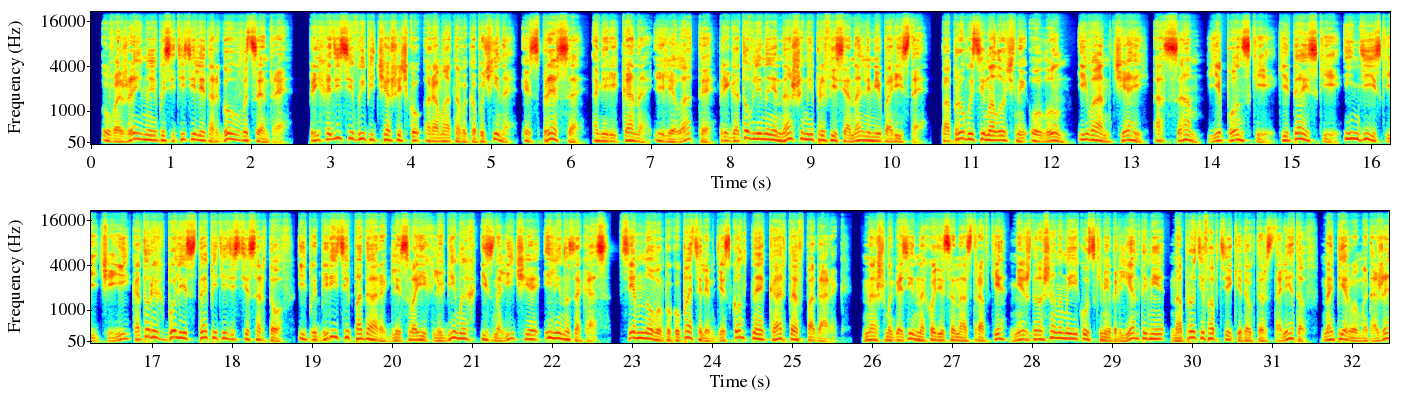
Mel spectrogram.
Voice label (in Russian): голос с обработкой; НЕОБЫЧАЙНЫЙ ЧАЙ И КОФЕ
